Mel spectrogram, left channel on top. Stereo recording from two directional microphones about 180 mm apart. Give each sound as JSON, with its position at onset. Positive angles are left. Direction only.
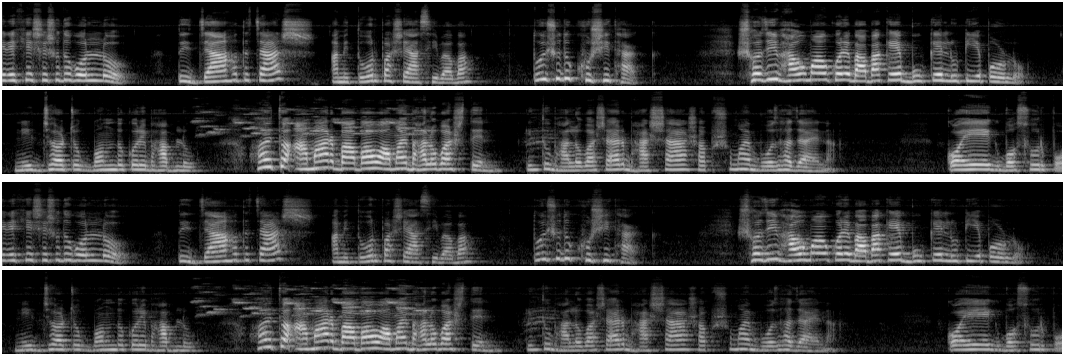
{"t": 0.0, "sound": "speech", "side_deg": 30}
{"t": 20.1, "sound": "speech", "side_deg": 35}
